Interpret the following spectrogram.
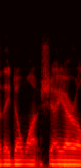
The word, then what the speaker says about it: Sharia: how they don't want Shera law is that how you say it Shara sh Sharia Sharia Sharia La we don't want Sharia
